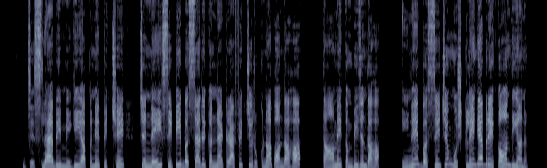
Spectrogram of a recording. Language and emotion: Dogri, fearful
